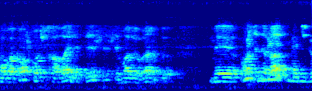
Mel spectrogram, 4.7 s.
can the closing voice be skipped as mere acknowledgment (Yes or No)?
No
